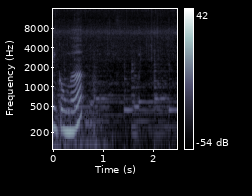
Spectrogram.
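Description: Onion-tomato masala frying in a pressure pan, with a faint steady sizzle, under background music with held notes. A voice is heard in the first half-second.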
